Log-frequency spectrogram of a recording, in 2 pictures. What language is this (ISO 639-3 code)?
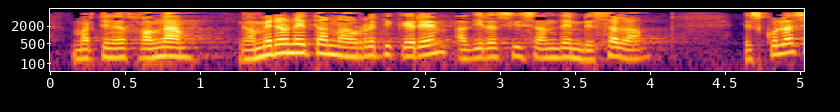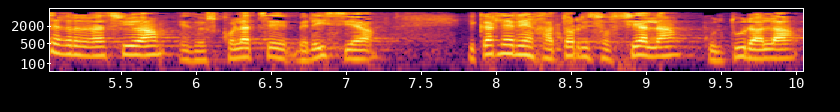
eus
